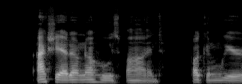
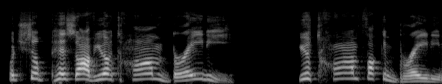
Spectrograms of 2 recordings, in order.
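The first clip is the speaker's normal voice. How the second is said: incredulous rant; 10 semitones higher than usual. Real, not acted. Ranting at Bruce Arians.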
